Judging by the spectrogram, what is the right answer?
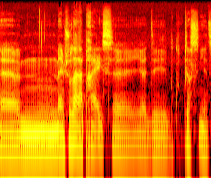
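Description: A man's fairly low voice with fairly even intonation, over noticeable background noise. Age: 50s. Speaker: journalism professor. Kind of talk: interview. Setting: studio.

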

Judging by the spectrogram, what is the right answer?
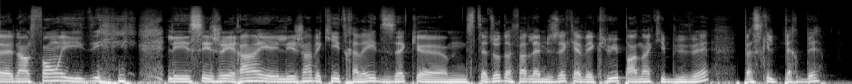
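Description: With noticeable background noise behind him, a man talks at a fairly quick pace with ordinary pitch variation and very even loudness. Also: medium pitch for a man. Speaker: radio co-host. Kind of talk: casual radio chat.

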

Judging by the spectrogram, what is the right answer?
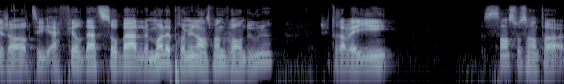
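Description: In a very clean recording with a silent background, a man of medium pitch speaks at a fairly slow pace with fairly even intonation, big swings in loudness, and long, frequent pauses. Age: 20s. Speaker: music manager. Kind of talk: casual chat.

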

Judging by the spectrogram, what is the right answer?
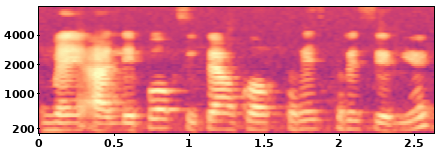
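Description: A woman talks in a medium pitch with fairly even intonation. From Democratic Republic of the Congo. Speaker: housing cooperative director. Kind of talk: personal testimony.

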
